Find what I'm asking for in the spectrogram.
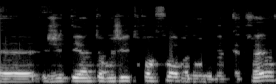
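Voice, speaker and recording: Speaking with an Arabic accent, a man has a fairly high voice with a dark, mellow tone in a dry, close sound with no echo. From Syria. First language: Arabic (speaking French). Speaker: writer and poet. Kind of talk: interview testimony. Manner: halting, many hesitations.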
